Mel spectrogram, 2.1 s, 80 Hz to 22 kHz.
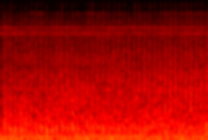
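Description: A helicopter lifts off in Microsoft Flight Simulator 2024, its steady rotor and engine drone filling the cabin as a constant, even rumble with no talking.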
